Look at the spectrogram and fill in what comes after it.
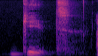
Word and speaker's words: Goot: Also, my name is pronounced like Newt with a G. Goot.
